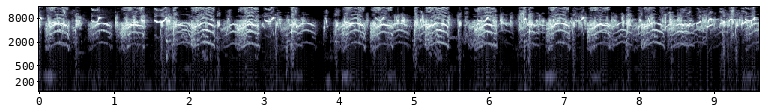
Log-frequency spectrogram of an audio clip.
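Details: Noisy lure compilation of little spiderhunter: continuous shrill chattering made of quick, downward-curving chirps, many overlapping voices, steady and intense throughout with a few brief gaps.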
